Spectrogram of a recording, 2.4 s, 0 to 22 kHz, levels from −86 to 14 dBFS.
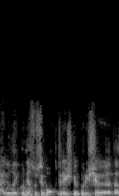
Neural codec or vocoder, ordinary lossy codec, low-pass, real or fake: none; MP3, 48 kbps; 10.8 kHz; real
